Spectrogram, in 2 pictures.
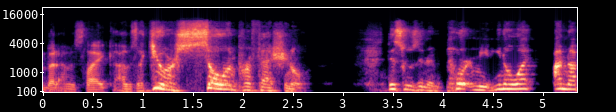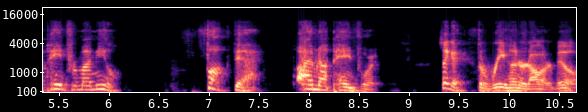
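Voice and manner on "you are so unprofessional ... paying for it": put-on full temper-tantrum tirade, high, angry ranting. Retelling screaming at staff who kept his pregnant companion waiting: imitating himself screaming angrily. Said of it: "I was screaming like that".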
